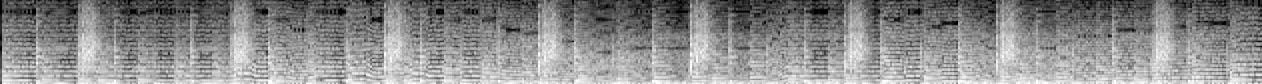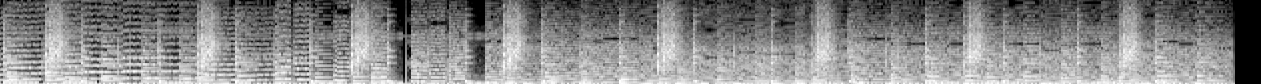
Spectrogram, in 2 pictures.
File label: Level Complete; qix amiga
